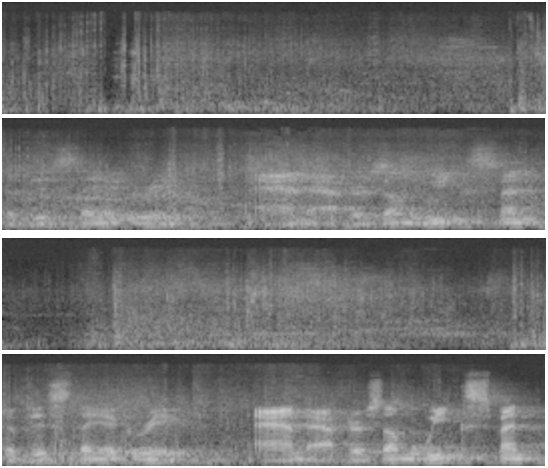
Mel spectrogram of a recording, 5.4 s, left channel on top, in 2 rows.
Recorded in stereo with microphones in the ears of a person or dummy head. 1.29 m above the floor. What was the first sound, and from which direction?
A man speaking, 65° right (ahead or behind).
